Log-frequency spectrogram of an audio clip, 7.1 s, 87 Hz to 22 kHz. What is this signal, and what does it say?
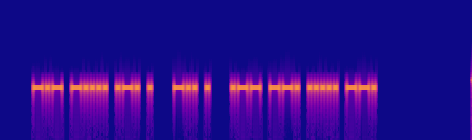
Morse code, heard as a keyed tone, about 25 wpm, 700 Hz. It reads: K6RE DE WG5G
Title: USA Callsign DE Callsign - 4 Characters - 25wpm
